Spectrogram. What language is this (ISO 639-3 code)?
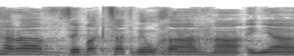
heb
